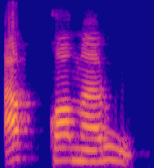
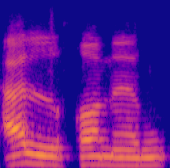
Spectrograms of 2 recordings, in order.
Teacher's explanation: Pada kalimat qamar lamnya izhar, lamnya jelas.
